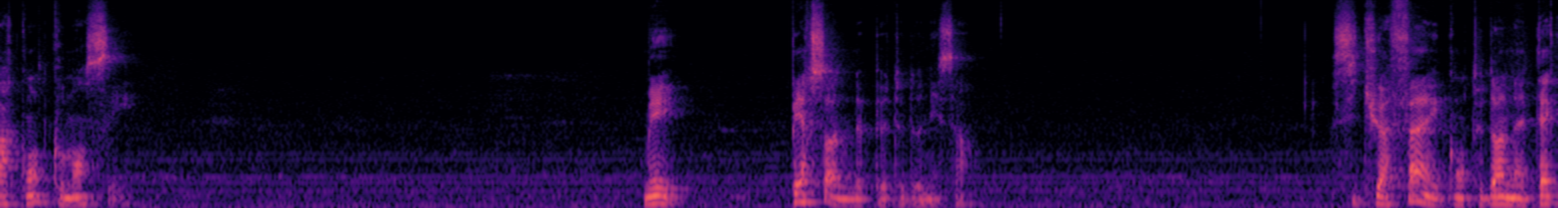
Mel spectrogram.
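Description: An elderly man speaks calmly in short phrases with pauses, close to a microphone.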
